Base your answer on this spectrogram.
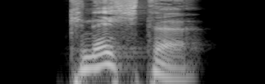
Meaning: inflection of knechten: 1. first-person singular present 2. first/third-person singular subjunctive I 3. singular imperative
- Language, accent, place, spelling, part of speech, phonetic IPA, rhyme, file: German, Germany, Berlin, knechte, verb, [ˈknɛçtə], -ɛçtə, De-knechte.ogg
